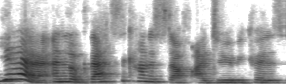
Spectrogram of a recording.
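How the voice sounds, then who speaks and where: A woman with a South African accent speaks at a moderate pace in a bright, sharp tone. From South Africa, small town near Kruger. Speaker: graphic designer and business owner. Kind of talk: interview.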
